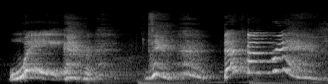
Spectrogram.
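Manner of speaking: high, drawn-out comic realization; hammed-up high-pitched alarm; mock shocked. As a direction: imitate a friend's dawning shock, squeaky and slow. Acts out shocked friend.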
